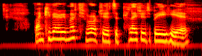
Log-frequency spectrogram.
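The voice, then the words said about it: Durham northeast English accent. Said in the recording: “as you can hear from my accent, I'm not from Oxfordshire originally. I'm actually from Durham. ... this very cultivated Oxfordshire accent. Not.”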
